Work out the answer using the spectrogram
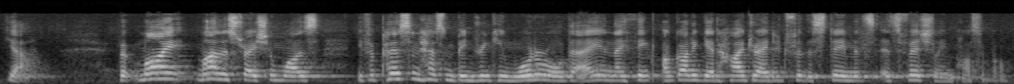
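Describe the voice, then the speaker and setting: An older woman speaks at normal speed and medium pitch, with fairly even intonation, as she delivers a step-by-step health lecture. She laughs occasionally and asks her listeners questions to make sure they follow.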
